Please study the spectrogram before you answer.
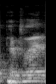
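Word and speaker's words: Padraig: I've always liked the golfer Padre Harrington from Ireland, and they spell that P A D R A I G."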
